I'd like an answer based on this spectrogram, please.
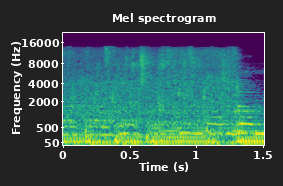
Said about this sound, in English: Under the shower, the man rinses his hair.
